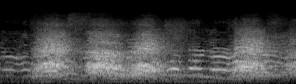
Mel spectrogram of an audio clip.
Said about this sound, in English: Last night in St. Paul, hundreds of them came out in the summer heat for a protest vigil at the Capitol.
